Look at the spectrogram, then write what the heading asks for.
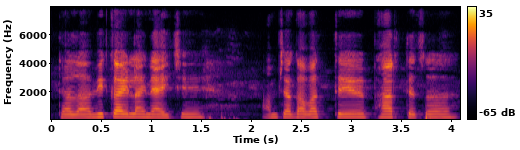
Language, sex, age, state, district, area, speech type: Marathi, female, 60+, Maharashtra, Wardha, rural, spontaneous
